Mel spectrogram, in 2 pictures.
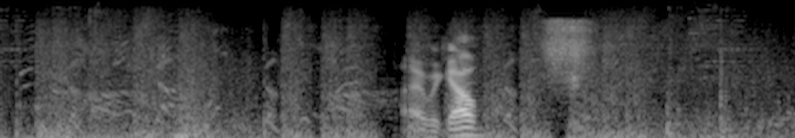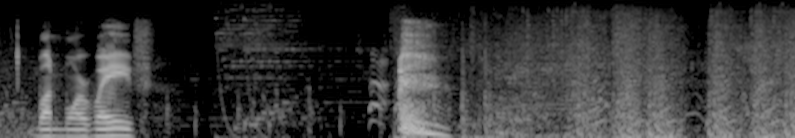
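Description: Punches and blows thud and crack in a video game fight.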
